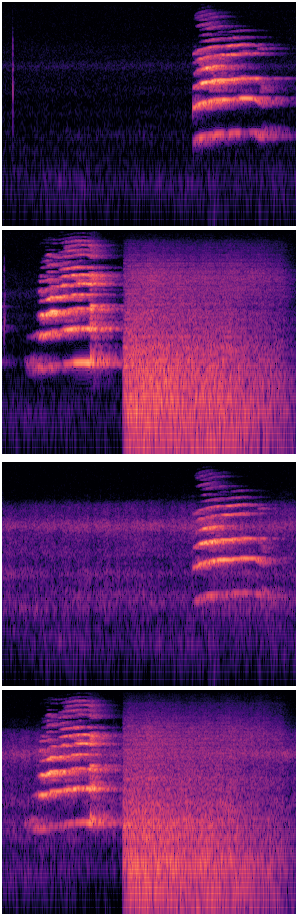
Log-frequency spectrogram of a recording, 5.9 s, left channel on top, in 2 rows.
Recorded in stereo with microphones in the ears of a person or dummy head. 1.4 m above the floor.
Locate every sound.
1.9 s a cat meowing: 10° left (ahead or behind), 1.6 m; by 3.9 s 25° right (ahead or behind), 1.1 m
4.1 s an explosion: 80° right, 0.9 m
